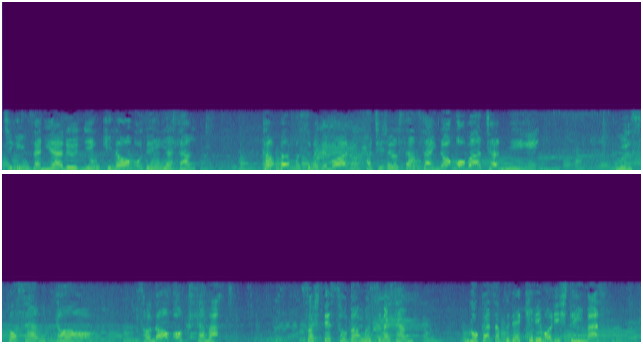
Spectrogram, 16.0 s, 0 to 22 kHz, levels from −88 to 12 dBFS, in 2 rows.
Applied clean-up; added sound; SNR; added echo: none; Meow; 10 dB; none.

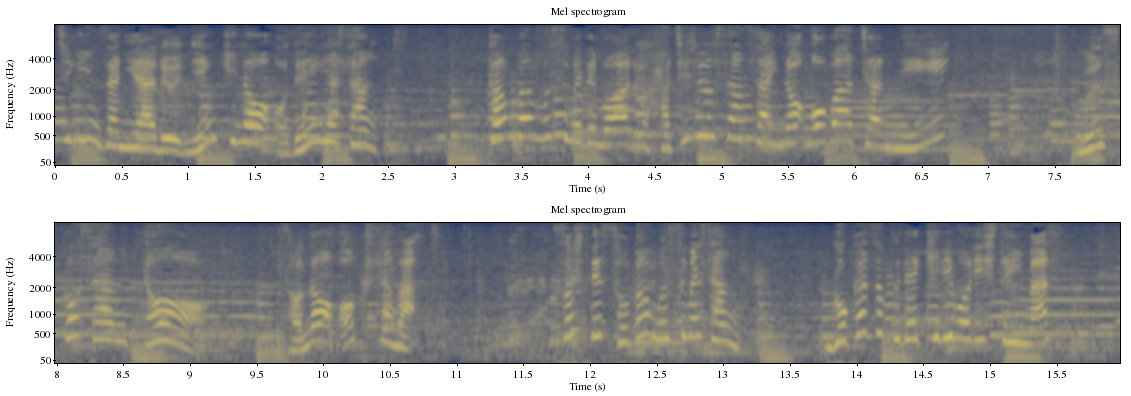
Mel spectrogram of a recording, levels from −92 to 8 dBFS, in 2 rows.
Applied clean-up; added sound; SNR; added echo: none; none; none; none.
